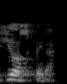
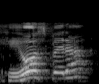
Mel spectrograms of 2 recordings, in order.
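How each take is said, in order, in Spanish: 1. La sílaba tónica es fe. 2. La sílaba tónica es os. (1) "puede ser una palabra grave y obtener la mayor fuerza de voz en la penúltima sílaba" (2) "esdrújulas tengan el acento en la antepenúltima sílaba"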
